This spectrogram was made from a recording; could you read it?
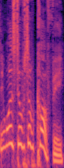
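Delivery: bad put-on Italian accent. Retelling what the brother-in-law's italian mother asked: bad italian accent imitation. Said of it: "bad, bad, bad Italian, um, im-, imitation".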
